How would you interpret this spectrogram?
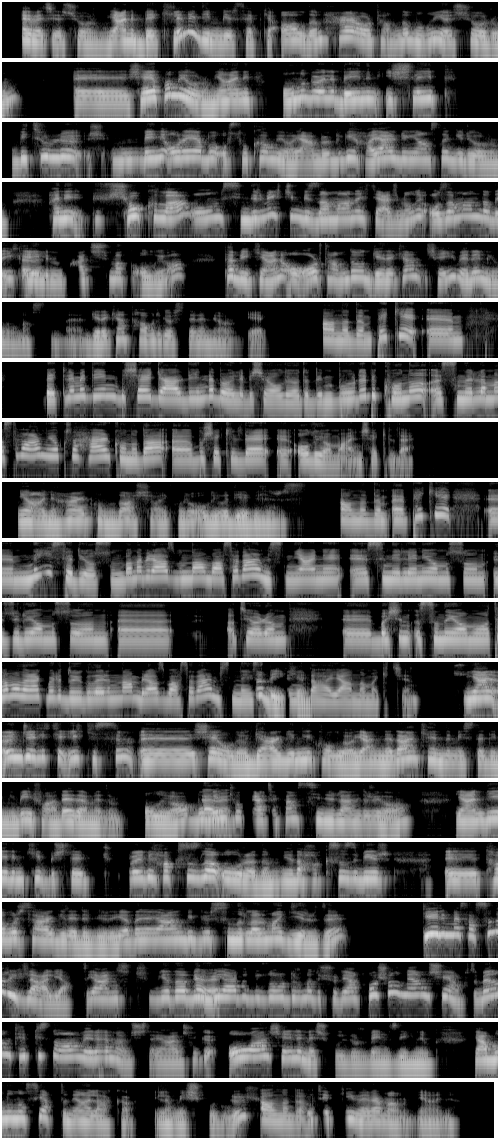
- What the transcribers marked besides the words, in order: other background noise
- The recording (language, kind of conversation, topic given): Turkish, advice, Ailemde tekrar eden çatışmalarda duygusal tepki vermek yerine nasıl daha sakin kalıp çözüm odaklı davranabilirim?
